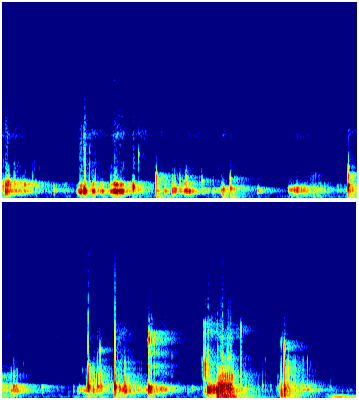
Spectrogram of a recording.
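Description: Low gurgling and rumbling in irregular bursts with quiet gaps: stomach growling, ordinary bowel sounds.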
